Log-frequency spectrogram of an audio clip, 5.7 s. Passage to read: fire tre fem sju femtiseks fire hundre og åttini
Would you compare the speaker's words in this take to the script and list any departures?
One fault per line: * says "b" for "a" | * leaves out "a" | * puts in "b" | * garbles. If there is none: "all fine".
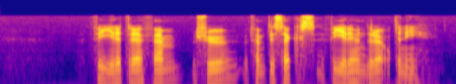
* leaves out "og"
